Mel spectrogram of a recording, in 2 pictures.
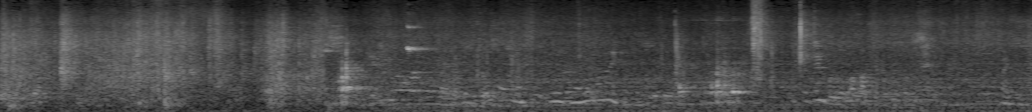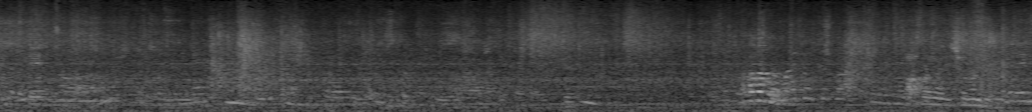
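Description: Several adults talk quietly nearby.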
